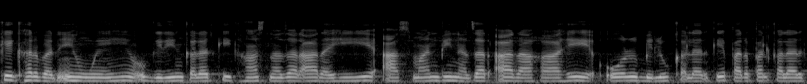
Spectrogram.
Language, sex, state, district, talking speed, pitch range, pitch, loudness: Hindi, male, Jharkhand, Sahebganj, 200 wpm, 160-175 Hz, 165 Hz, -28 LUFS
